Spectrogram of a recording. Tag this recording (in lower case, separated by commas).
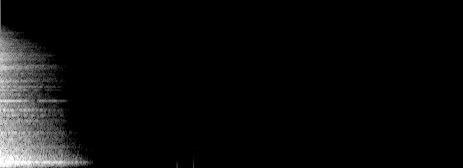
music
